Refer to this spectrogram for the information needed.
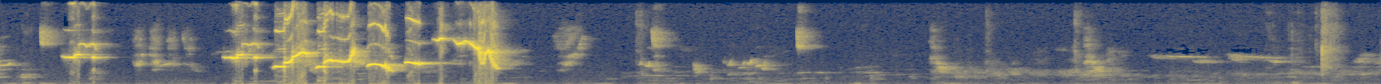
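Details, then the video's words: Oriental magpie-robin lure song to spark a fighting response: a few quiet chips, then a loud two-second burst of fast whistled sweeps and chips, trailing into faint sparse notes. "COCOK UNTUK PANCINGAN KACER YANG MALAS BUKA EKOR SEKALI DENGAR AUTO FIGHTER"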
